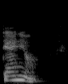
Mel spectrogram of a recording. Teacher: Emphasis on the first syllable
